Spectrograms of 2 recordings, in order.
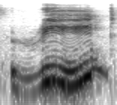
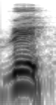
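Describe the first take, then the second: First: The vowel is long, rhyming with need. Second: The vowel is short, rhyming with bed. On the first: It is the present tense. "The present tense is pronounced as read" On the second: It is the past tense or past participle. "the past tense and past participle are pronounced as read"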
